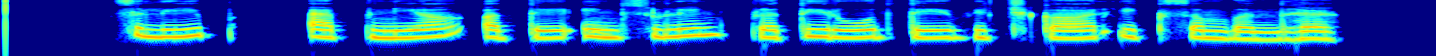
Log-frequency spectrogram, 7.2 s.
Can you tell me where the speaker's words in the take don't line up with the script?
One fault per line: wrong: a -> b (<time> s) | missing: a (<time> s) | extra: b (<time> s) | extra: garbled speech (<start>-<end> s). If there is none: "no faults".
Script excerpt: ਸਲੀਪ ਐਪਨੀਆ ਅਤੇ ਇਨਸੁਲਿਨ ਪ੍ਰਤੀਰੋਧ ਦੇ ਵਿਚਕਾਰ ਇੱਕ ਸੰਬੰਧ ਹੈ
no faults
